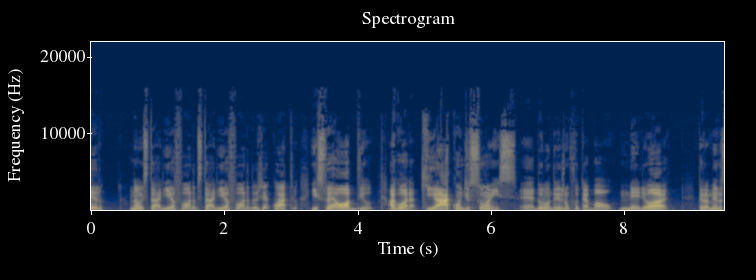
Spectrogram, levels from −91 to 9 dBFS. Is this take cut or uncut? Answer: cut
